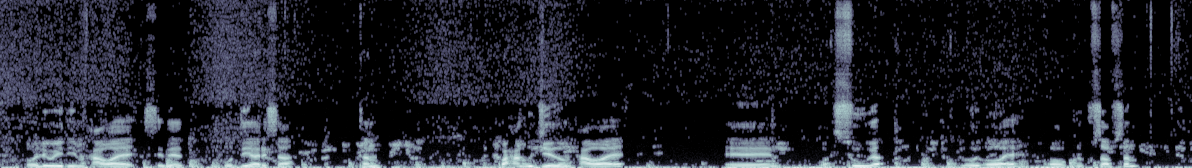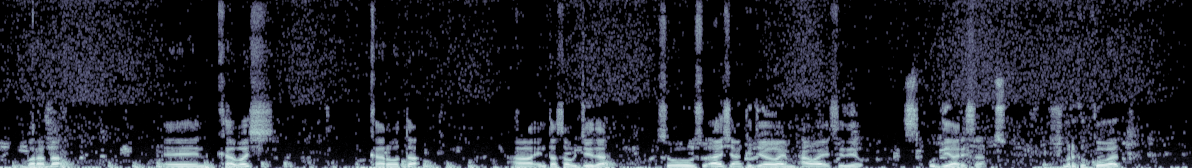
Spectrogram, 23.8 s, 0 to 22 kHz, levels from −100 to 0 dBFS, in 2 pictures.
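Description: Throughout the speech, the background drops and breaks up into twinkling, chirpy specks. This is overdone noise removal: a noise reducer set too aggressively pulls individual frequency bands down whenever they resemble its noise estimate, taking the quieter parts of the voice with them.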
